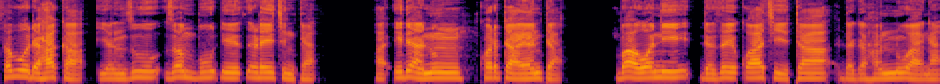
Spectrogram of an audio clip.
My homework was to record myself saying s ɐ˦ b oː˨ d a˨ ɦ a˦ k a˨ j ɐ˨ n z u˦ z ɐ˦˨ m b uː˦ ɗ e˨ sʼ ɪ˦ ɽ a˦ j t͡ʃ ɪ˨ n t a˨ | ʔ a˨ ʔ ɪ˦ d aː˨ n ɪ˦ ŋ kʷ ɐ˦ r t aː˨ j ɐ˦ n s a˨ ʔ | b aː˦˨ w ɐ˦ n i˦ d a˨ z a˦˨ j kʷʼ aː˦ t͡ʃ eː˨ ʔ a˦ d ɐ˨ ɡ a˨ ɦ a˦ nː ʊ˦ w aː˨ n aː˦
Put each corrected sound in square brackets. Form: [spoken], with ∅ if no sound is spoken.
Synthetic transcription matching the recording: s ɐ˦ b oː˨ d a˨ ɦ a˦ k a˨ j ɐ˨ n z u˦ z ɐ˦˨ m b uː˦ ɗ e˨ sʼ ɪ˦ ɽ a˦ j t͡ʃ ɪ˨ n t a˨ | ʔ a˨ ʔ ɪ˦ d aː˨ n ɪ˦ ŋ kʷ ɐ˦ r t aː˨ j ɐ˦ n [t] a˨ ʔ | b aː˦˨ w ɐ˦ n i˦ d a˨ z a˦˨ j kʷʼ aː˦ t͡ʃ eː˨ [t] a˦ d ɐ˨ ɡ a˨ ɦ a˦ nː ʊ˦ w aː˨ n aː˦

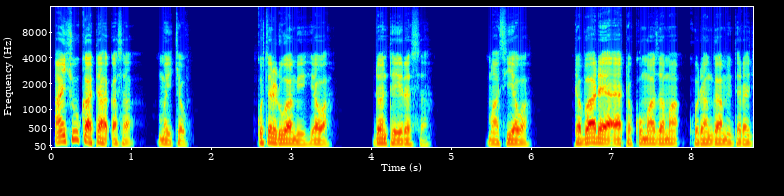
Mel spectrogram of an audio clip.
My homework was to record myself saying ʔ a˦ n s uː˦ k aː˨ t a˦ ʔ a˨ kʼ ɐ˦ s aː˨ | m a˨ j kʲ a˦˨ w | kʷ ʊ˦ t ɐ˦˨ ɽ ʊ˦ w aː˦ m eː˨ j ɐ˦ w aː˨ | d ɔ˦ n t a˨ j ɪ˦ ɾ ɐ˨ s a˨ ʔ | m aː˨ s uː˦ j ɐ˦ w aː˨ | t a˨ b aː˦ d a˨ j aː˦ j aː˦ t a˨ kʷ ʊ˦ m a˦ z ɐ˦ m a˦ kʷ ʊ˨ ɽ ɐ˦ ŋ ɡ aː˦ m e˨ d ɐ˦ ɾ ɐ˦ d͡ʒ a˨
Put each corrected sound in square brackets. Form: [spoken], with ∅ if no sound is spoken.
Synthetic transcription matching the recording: ʔ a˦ n [ʃ] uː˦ k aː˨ t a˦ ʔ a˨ kʼ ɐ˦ s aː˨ | m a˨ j kʲ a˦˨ w | kʷ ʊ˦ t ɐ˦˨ ɽ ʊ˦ w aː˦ m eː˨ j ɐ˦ w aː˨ | d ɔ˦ n t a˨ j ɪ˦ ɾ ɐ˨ s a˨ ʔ | m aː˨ s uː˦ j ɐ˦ w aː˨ | t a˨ b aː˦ d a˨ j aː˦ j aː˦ t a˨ kʷ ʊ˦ m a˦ z ɐ˦ m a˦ kʷ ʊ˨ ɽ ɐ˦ ŋ ɡ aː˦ m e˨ d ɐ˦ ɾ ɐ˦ d͡ʒ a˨

